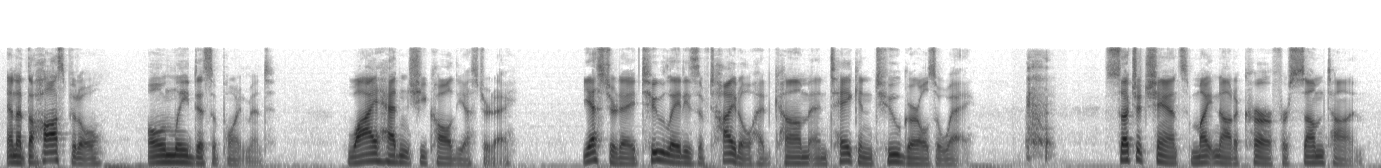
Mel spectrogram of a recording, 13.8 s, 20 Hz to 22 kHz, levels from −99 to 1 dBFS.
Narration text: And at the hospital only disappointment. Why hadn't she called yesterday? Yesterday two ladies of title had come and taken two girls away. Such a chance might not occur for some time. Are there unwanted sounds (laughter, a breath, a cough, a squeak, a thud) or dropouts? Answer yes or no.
yes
